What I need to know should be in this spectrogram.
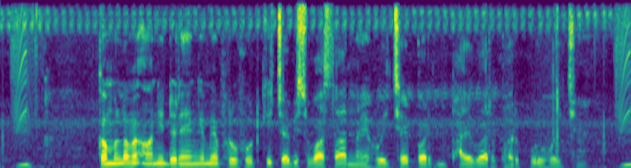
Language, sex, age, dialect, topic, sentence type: Maithili, male, 18-24, Eastern / Thethi, agriculture, statement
